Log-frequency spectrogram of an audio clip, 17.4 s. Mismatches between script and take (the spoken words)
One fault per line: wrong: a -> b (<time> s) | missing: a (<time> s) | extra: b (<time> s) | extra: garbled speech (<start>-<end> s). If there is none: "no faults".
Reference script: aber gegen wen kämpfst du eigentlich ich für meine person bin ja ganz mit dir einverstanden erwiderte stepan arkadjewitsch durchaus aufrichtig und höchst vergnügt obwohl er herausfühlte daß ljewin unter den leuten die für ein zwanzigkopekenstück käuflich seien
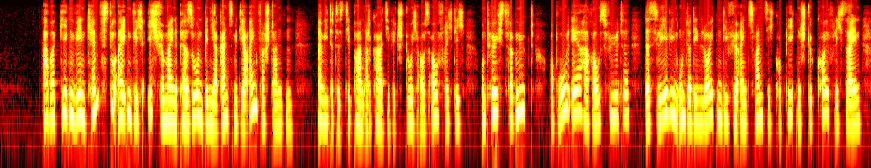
no faults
